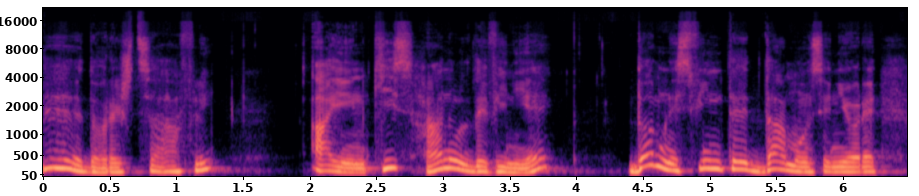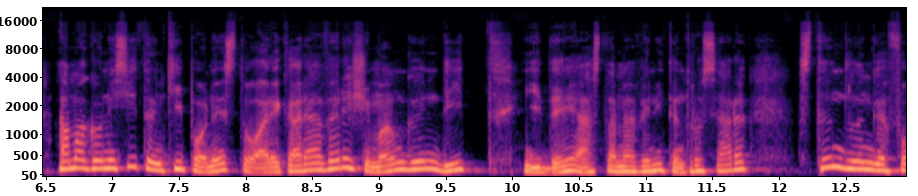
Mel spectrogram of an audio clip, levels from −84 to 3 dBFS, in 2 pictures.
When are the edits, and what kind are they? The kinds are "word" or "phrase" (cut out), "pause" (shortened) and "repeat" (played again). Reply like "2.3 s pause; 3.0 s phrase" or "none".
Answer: none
